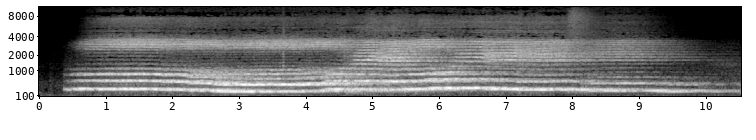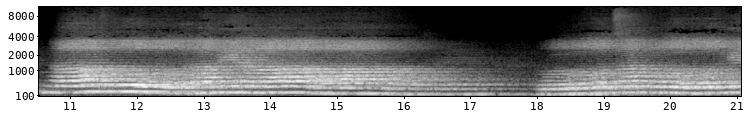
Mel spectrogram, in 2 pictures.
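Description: Slow chant-style vocal music of long held notes gliding gently in pitch, in three phrases that each swell in and fade away. The second phrase starts about ten seconds in and the third near the end.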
